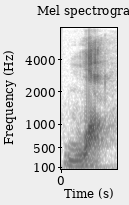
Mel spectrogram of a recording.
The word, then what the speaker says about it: は: hiragana h a but when it's the topic marker it's pronounced wah and the adjective today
